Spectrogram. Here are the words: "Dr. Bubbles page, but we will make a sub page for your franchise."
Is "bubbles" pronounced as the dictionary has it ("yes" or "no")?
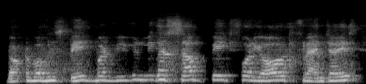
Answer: no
